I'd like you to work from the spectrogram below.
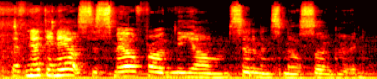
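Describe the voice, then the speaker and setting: Fairly slow speech from a woman with an American accent, audible room echo and music in the background. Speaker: cooking vlogger. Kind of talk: tutorial. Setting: home kitchen. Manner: mumbling; trying to talk loud.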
